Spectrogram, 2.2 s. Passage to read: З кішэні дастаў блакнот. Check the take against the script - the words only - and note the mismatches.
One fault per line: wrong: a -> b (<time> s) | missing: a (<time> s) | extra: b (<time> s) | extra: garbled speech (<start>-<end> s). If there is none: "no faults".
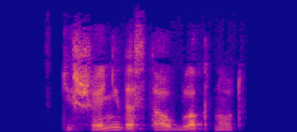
no faults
